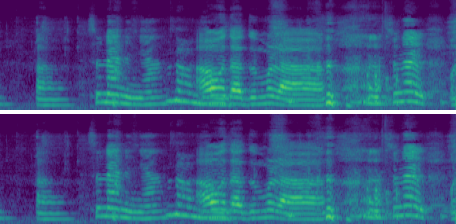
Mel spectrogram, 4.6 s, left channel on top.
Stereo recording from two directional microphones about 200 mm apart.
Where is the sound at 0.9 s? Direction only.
10° right (ahead or behind).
